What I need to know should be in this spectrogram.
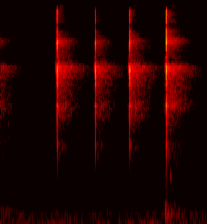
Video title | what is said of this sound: Watch Me Work: Acrylic Application | So it should sound like that once your acrylic is drying.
